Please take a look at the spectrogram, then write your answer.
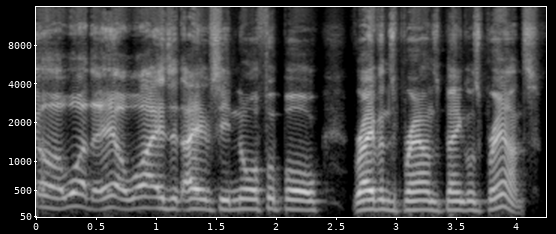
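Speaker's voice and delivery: mildly hammed-up fan complaint; mock exasperation. Mimics upset fans complaining.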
